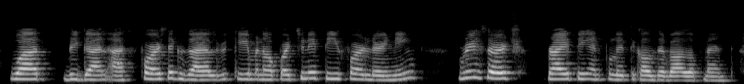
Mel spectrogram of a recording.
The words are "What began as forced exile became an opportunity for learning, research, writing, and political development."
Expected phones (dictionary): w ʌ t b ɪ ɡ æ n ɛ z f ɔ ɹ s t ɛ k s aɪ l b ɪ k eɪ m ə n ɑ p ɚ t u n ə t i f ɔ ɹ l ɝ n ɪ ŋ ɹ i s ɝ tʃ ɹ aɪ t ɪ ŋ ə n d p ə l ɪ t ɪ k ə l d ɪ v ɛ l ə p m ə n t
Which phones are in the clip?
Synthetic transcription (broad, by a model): w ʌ t b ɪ ɡ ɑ n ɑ s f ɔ ɹ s ɛ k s aɪ l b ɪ k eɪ m ə n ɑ p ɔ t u n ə t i f ɔ ɹ l ɝ n ɪ ŋ ɹ i s ɝ tʃ ɹ aɪ t ɪ ŋ ə n d p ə l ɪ t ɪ k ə l d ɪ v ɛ l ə p m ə n t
